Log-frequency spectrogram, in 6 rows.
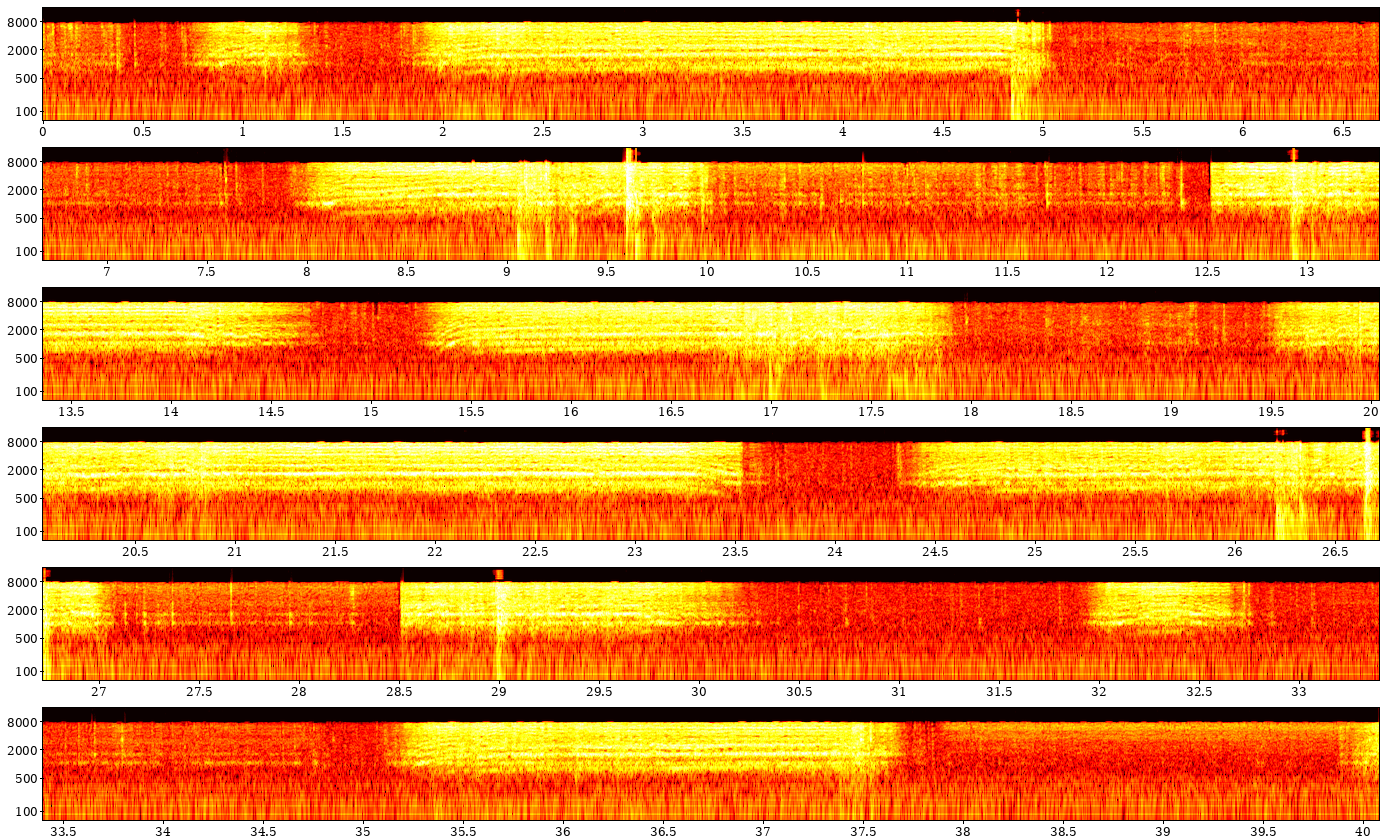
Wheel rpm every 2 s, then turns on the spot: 40, 200, 100, 20, 160, 30, 160, 80, 180, 40, 210, 140, 150, 120, 120, 10, 40, 80, 170, 10.
4-6 10-12 32-34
